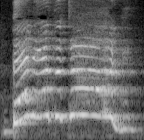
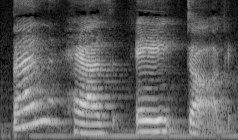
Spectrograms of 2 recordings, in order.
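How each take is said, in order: First: It is said with lots of excited expression. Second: It is said plainly without extra expression.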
